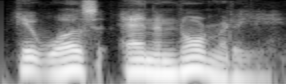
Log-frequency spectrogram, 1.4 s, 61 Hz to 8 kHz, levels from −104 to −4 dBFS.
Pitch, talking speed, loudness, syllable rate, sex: 115 Hz, 170 wpm, -13 LUFS, 5.9 syllables/s, male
